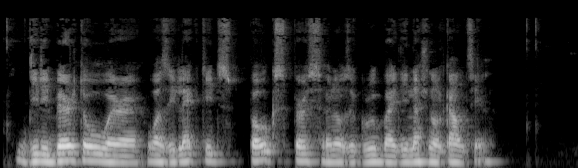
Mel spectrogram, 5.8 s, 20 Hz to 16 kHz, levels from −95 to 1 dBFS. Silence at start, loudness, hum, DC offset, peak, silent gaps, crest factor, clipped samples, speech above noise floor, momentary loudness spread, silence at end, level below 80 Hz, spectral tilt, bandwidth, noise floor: 0.2 s; -26 LUFS; none; under 0.1%; -8 dBFS; none; 18 dB; under 0.1%; 44 dB; 15 LU; 0.8 s; -58 dBFS; -7.5 dB/octave; 11.5 kHz; -69 dBFS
